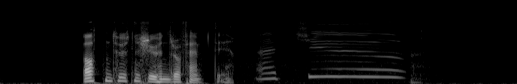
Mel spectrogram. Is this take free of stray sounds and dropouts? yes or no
no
